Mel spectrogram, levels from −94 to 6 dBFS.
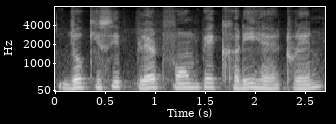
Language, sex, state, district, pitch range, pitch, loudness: Hindi, male, Bihar, Patna, 130-150 Hz, 140 Hz, -17 LUFS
